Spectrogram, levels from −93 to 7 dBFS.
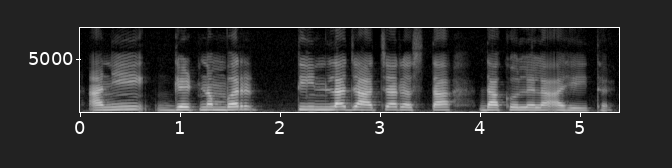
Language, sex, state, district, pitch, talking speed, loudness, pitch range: Marathi, female, Maharashtra, Aurangabad, 255 Hz, 110 wpm, -22 LUFS, 235-275 Hz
